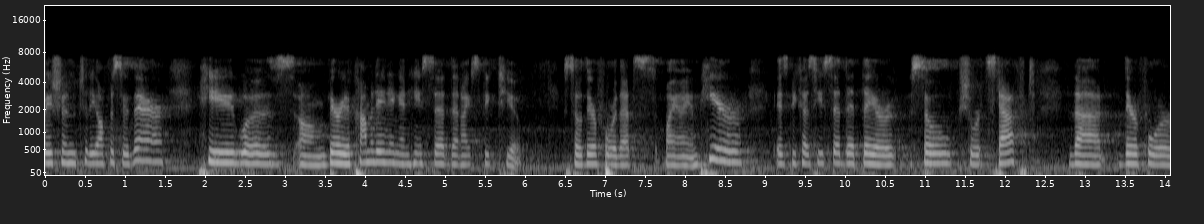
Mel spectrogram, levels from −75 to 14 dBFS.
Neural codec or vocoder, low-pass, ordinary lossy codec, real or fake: codec, 24 kHz, 3.1 kbps, DualCodec; 7.2 kHz; Opus, 16 kbps; fake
